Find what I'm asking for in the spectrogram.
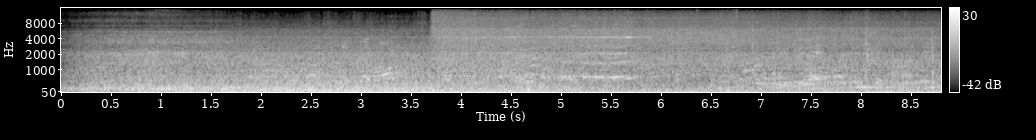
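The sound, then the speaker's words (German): An express train pulls into a German railway station, producing a dense, steady rumble of wheels and carriages throughout. Indistinct voices sit beneath the noise. “Dieser eingefahrene Schnellzug fährt weiter nach München-Gladbach.”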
